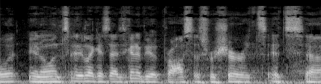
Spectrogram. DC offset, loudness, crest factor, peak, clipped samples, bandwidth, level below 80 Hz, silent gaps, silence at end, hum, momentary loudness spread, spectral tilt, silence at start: under 0.1%; -15 LUFS; 14 dB; -2 dBFS; under 0.1%; 16.5 kHz; -32 dBFS; none; 0 s; none; 2 LU; -4.5 dB/octave; 0 s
